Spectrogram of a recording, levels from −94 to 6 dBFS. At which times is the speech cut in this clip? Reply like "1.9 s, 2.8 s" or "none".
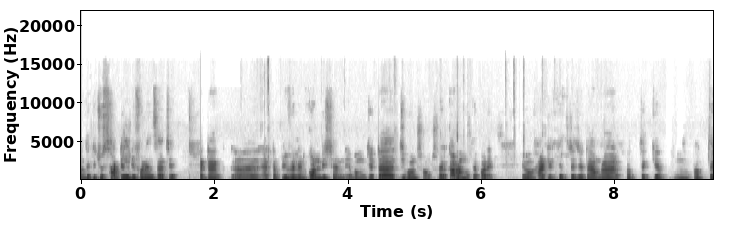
1.7 s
